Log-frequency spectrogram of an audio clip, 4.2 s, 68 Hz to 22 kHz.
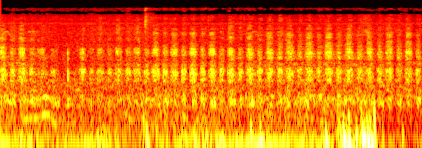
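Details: Rottweiler from a family of Rottweilers, panting after fighting on day 59: quick breathy pants in a steady stream, with a few louder low thumps and scuffs near the end.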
